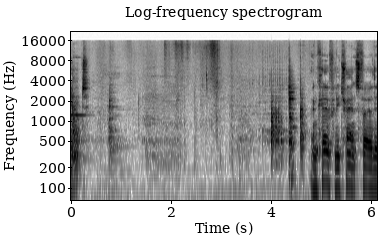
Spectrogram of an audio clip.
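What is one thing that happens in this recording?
A metal baking tray is set down on a counter.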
